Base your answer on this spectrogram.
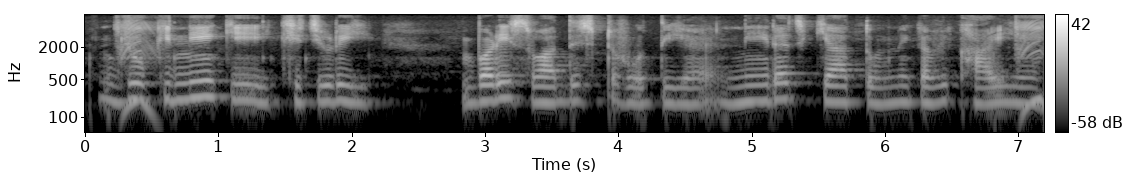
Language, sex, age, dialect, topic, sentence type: Hindi, female, 31-35, Marwari Dhudhari, agriculture, statement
